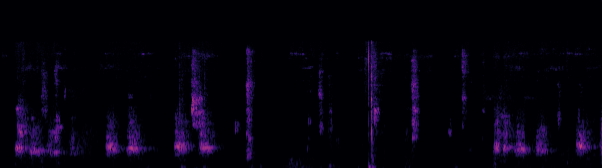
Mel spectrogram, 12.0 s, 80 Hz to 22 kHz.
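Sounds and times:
dog barking over video call: 0.3s - 5.2s, 9.2s - 12.0s.

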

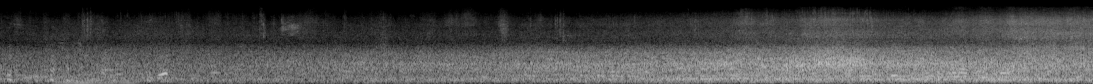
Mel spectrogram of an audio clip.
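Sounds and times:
faint voices: 0.0s - 7.5s
tyres hissing on wet road: 0.1s - 10.9s.

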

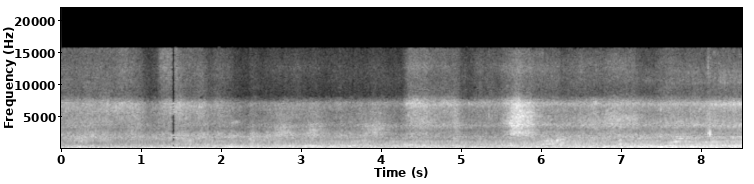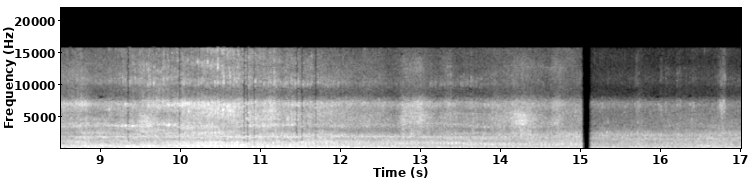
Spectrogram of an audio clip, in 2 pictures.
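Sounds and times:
street background noise: 0.0s - 17.0s
moped engine passing: 0.1s - 17.0s.

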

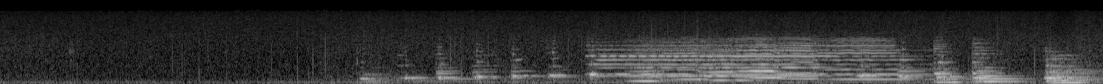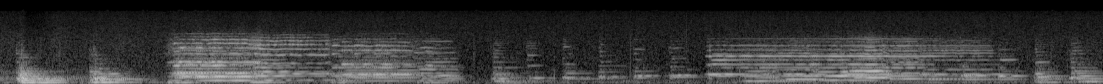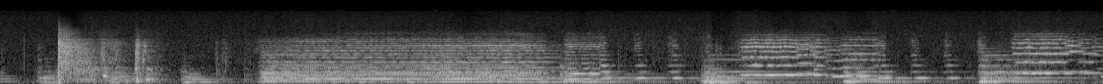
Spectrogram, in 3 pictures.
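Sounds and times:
orchestral bowed strings: 3.6s - 33.0s.

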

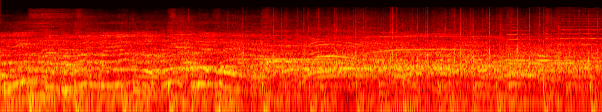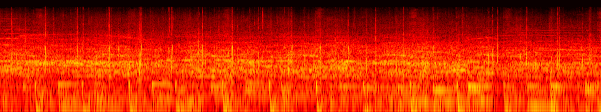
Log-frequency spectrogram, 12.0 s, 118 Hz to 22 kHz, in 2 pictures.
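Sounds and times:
dance music with steady beat: 0.0s - 12.0s
audience cheering and shouting: 0.3s - 12.0s.

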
